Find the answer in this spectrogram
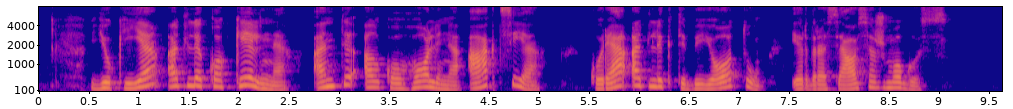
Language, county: Lithuanian, Telšiai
